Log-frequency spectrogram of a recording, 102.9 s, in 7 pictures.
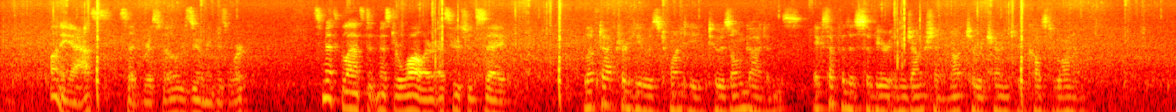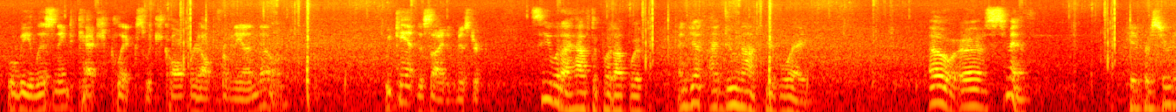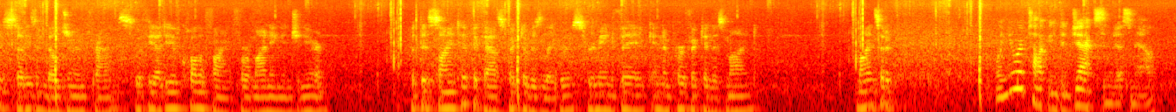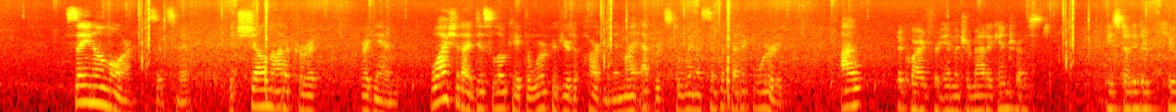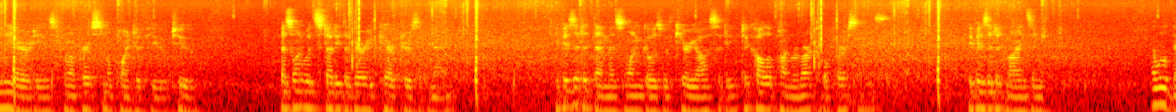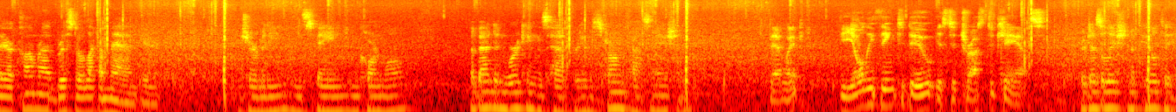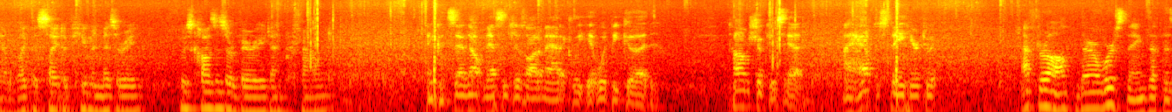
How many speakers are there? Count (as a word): three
